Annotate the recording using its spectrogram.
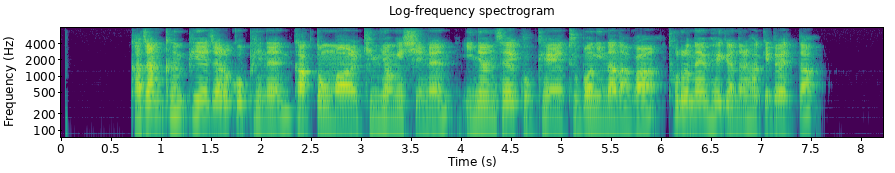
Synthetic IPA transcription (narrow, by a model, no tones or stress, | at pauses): kad͡ʑaŋkʰɯnpʰiɦe̞d͡ʑaɾok͈opʰinɯnkak̚t͈oŋmaɯɭkimçjʌŋiɕ͈inɯniɲʌnsʰe̞kukʰe̞ːtubʌɲinanaɡatʰoɾone̞ɸwe̞ɡjʌnɯɭɦaɡidoɦe̞t̚t͈a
